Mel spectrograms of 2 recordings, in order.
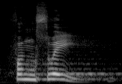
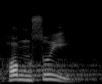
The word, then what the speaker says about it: feng shui: Hai ahli atau Master fengshui orang nado bilang fengshui atau orang Hokkian bilang hongsui bacanya sebenarnya feng shui Feng itu artinya angin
